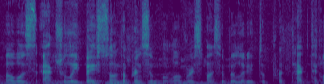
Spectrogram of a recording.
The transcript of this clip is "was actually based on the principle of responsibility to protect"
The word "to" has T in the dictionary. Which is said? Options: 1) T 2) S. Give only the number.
1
